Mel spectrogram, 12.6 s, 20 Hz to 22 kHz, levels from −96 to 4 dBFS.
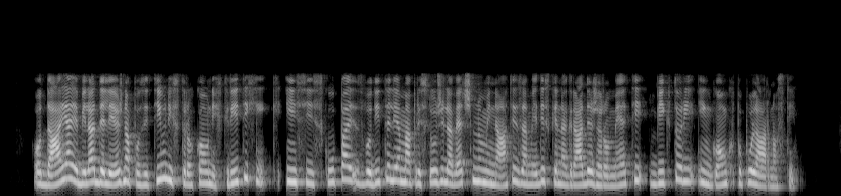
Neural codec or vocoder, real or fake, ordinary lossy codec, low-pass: none; real; none; 5.4 kHz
